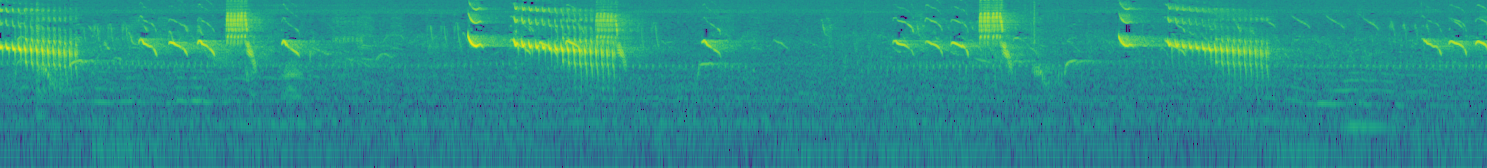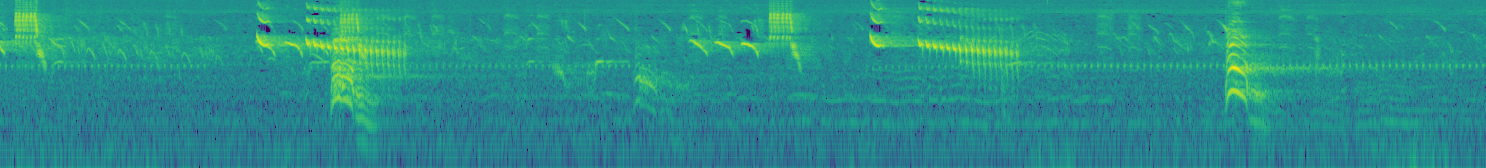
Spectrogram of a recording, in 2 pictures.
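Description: Songbird singing a short phrase over and over, a few quick notes then a downward-sliding note, every three seconds or so, over a faint steady high buzz. Twice a louder call slides steeply down in pitch, the second one the loudest sound here.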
